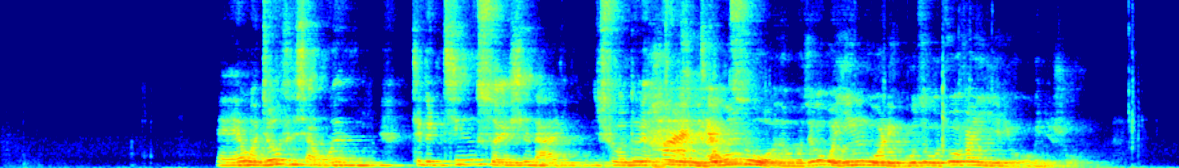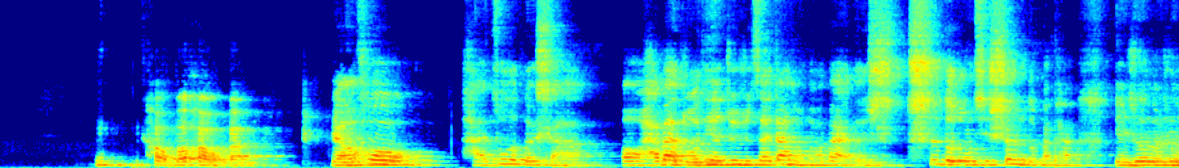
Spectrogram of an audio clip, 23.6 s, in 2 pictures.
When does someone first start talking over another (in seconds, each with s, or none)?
6.5 s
